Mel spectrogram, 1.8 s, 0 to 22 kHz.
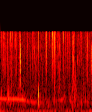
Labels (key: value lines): label: biophony
recorder: SoundTrap 300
